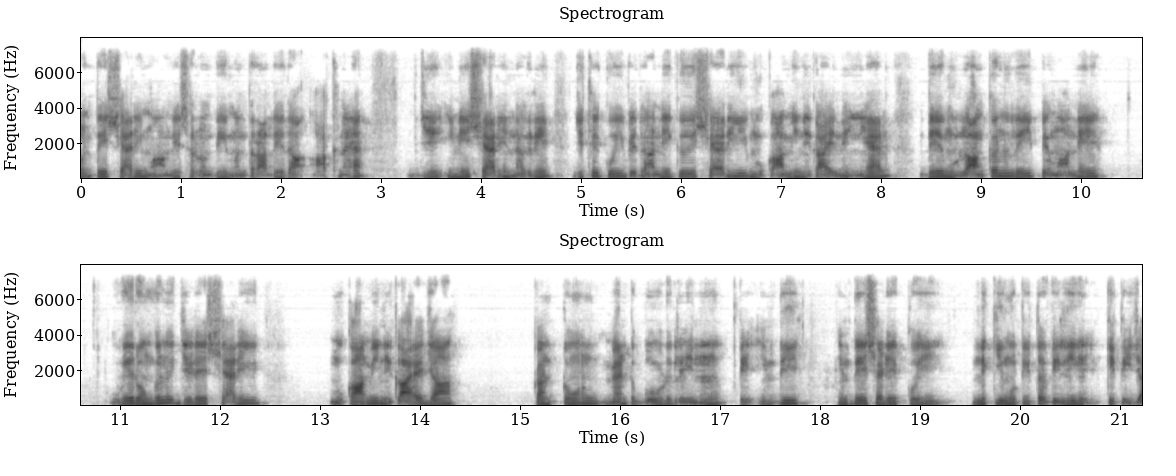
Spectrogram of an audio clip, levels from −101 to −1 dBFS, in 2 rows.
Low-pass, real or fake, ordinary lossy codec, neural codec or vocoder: 7.2 kHz; fake; none; vocoder, 22.05 kHz, 80 mel bands, HiFi-GAN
